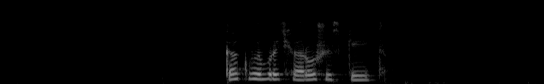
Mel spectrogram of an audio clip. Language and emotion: Russian, neutral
